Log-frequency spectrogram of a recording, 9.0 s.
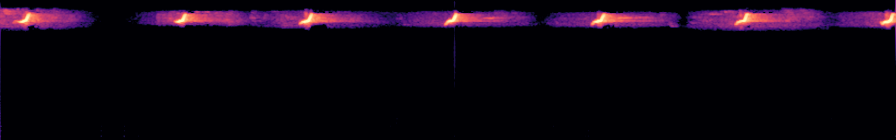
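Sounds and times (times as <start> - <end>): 
bird giving short high chirps: 0.0 - 0.6, 1.6 - 3.5, 4.4 - 5.0, 5.9 - 8.9.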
